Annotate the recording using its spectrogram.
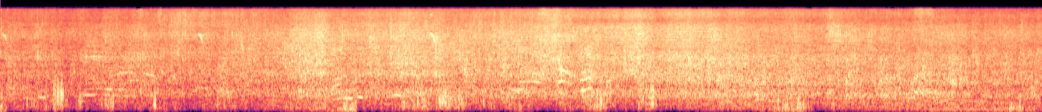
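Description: Water splashing and churning as African elephants wade and run through a pool, getting louder about three seconds in as they charge through the water.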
